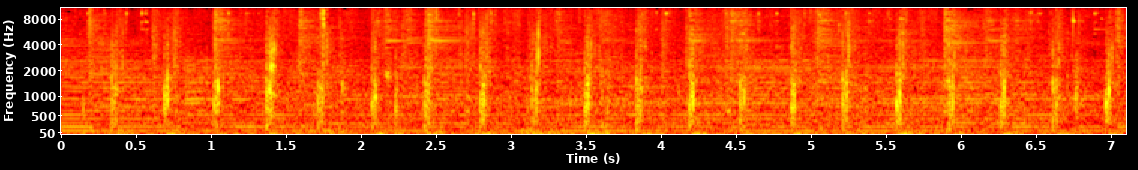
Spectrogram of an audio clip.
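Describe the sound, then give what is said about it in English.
Footsteps of two people jogging: a steady, even rhythm of many soft thudding footfalls over a constant low hum. “You want to do the running? Yeah, let's just run. To the box? To the box. Jog or run? No, jog. Jog. Ready?”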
